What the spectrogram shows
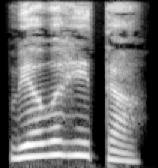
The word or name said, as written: ವ್ಯವಹಿತ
